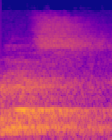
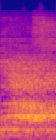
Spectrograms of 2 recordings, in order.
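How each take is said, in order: First: It is said softly and quietly. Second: It is said loudly and excitedly.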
